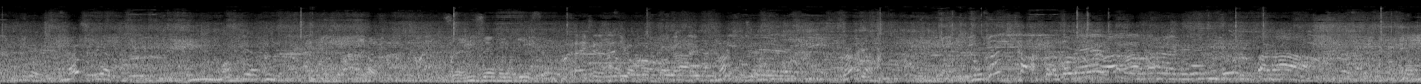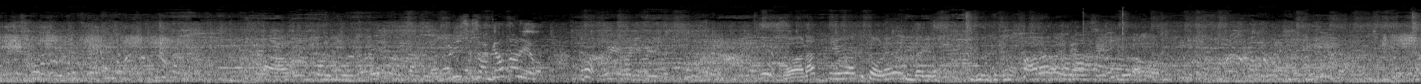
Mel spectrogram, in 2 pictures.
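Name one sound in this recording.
Fast arcade game music plays through a loudspeaker.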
